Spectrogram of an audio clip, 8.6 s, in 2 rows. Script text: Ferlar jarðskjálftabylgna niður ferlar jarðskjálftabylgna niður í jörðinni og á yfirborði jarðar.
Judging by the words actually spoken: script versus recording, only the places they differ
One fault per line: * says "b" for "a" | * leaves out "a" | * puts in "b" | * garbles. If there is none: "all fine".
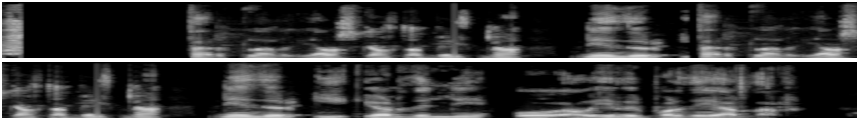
all fine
